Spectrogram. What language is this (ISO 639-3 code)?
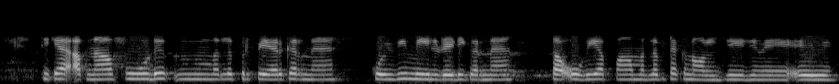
pan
